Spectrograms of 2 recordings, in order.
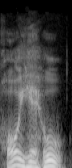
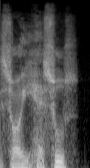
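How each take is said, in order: First: The first word begins with a breathy h sound. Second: The first word begins with a clear s sound. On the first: "Lo mismo pasa con el jejeo" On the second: "en vez de"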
